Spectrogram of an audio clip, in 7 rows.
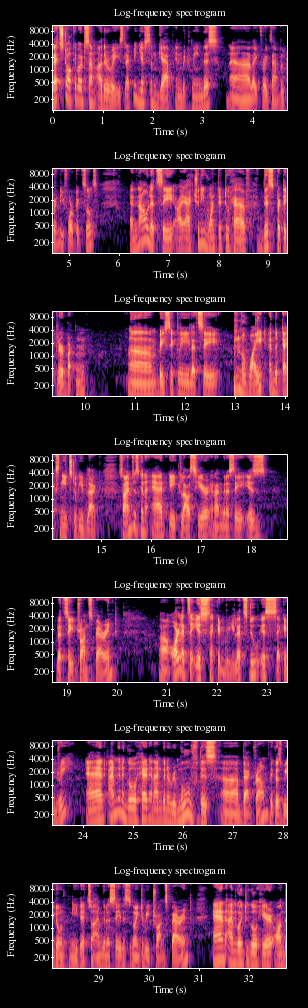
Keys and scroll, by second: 4.0-4.8 typing, 15.9-20.1 typing, 21.2 super+z, 22.1 super+i, 22.3-23.7 typing, 27.9-29.3 typing, 29.4 super+i.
